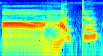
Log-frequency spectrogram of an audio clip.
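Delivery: आहट with the आ held very long; stretched आ. Shown as a demonstration. Teacher to children, stretching the long आ. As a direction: draw out the आ in आहट. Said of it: "आ को जोर से बोलो".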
